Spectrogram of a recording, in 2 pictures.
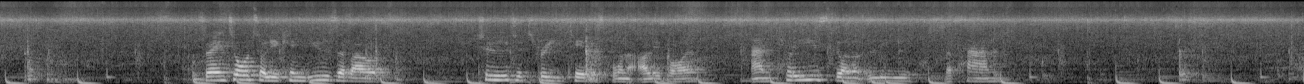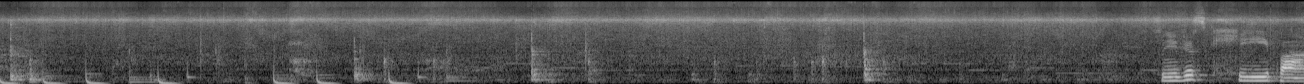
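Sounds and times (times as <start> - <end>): spoon scraping and knocking a pan: 0.0 - 17.7
vegetables sizzling in oil: 0.0 - 26.0.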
